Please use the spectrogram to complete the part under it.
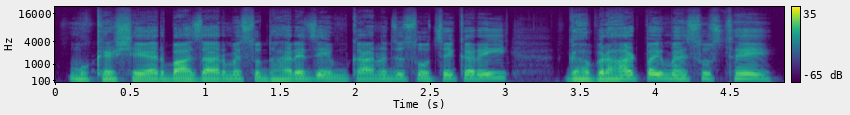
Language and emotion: Sindhi, fearful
